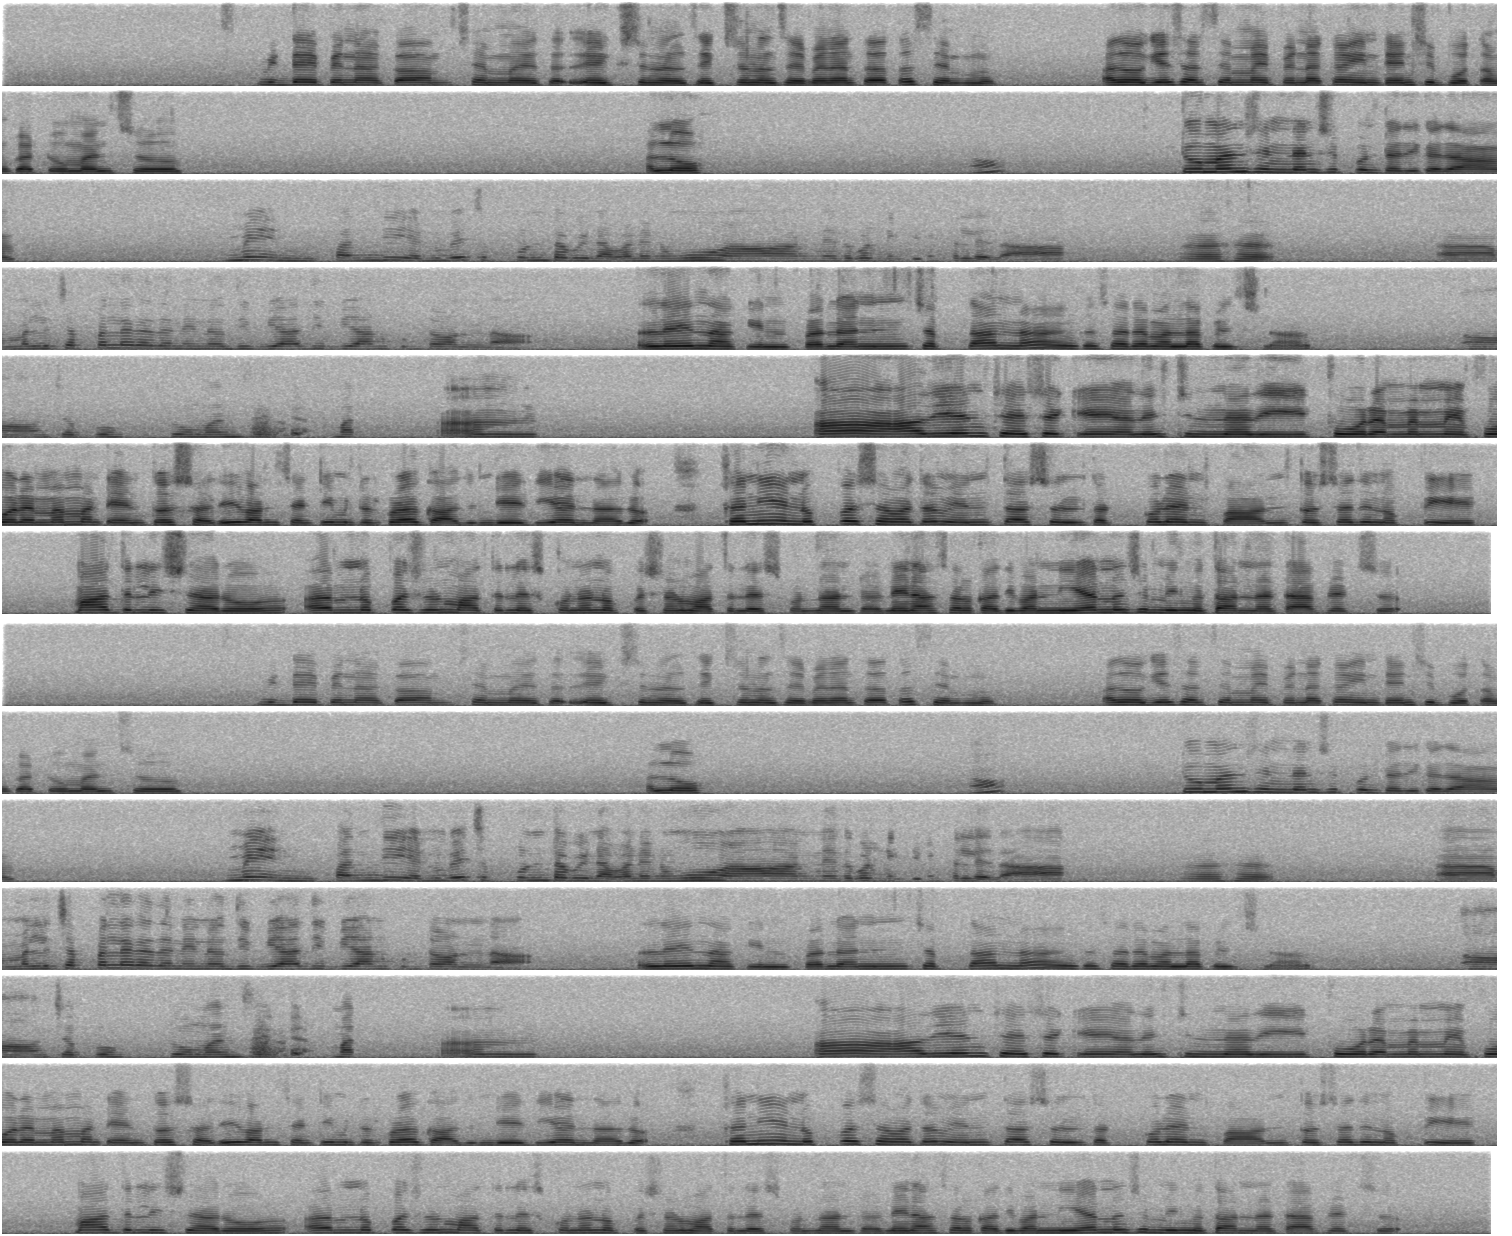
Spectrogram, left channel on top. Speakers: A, on the left (about 45°); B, on the right (about 65°).
A: మిడ్ అయిపోయినాక సెమ్ అయిత, ఎక్స్టర్నల్ ఎక్స్టర్నల్స్ అయిపోయ్నక తరత సెమ్ అదొకె సార్ సెమ్ఐపోయినాక ఇంటర్న్షిప్ పోతాంక్క టూ మంత్స్ హలొ
B: అ
A: టూమంత్స్ ఇంటర్న్షిప్ ఉంటది కదా
B: మెన్ పంది నువ్వే చెప్పుకుంటవ్ వినవా నేన్ ఉ ఆ అనేది కూడ నీకు వినపలేదా
A: ఆహా
B: ఆ మళ్ళీ చెప్పలే కద నేను దివ్య దివ్య అనుకుంటా ఉన్నా
A: లేదు నాకు ఇ పల్ నేను చెప్తా అన్నా ఇంక సరే మళ్ళా పిలిచిన
B: ఆ చెప్పు టూ మంత్స్ఇంటర్
A: అం ఆ అదిఏం చేసేకె అదెం చిన్నది ఫోర్ ఎంఎంఏ ఫోర్ ఎంఎం అంటే ఎంత ఒ స్తది, వన్ సెంటీమీటర్ కూడా కాదుండేది అన్నారు కానీ నేన్ తొస్తేమాత్రం ఎంత అస్సల్ తట్టుకోలేను ప అంతొస్తది నొప్పి మాత్రలిచ్చినారు అ నొప్పొచ్చిప్డు మాత్రలేస్కున్న నొప్పొచ్చినడు మాత్రలేసుకుంట్నా అంటారు నేను అసలు అది వన్ ఇయర్ నుంచి మింగతాన్నటా టాబ్లెట్స్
